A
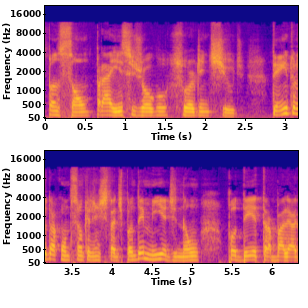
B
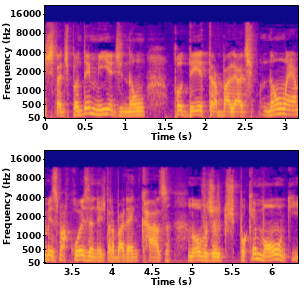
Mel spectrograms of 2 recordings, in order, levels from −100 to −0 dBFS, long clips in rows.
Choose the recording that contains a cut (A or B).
B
